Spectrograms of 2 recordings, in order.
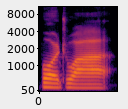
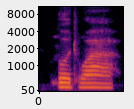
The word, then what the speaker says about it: boudoir: how they should find a good Bourgeois am I saying it right say it right Boudoir boudoir all right I said it wrong Boudoir and I should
